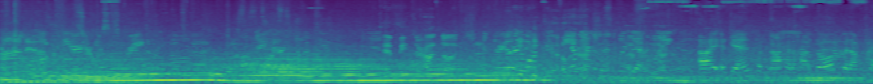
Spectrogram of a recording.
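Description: A motor vehicle's engine running close by, its pitch dropping once about three seconds in, then fading away about seven seconds in, with people talking over it.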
